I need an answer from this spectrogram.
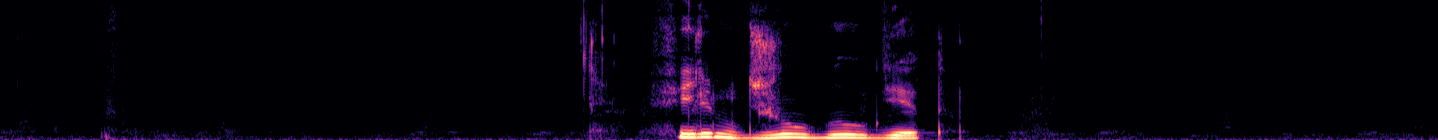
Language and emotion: Russian, neutral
